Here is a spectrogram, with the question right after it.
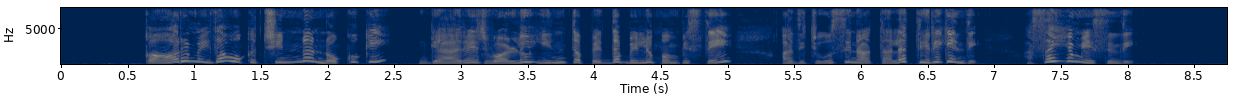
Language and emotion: Telugu, disgusted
